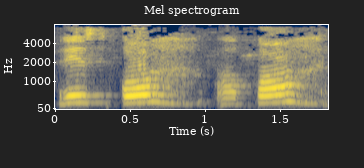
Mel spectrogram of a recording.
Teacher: ہا میں آپ کی تھوڑی نیزل ساؤنڈ چلے گی، رزقہ قہ کر کے نا قہ، میک شور کہ ہا جو ہے وہ پرومیننٹ رہے.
